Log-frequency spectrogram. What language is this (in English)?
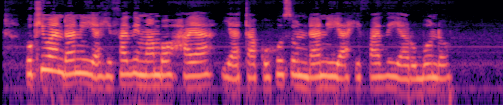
Swahili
